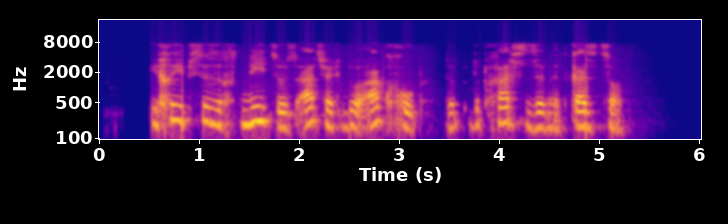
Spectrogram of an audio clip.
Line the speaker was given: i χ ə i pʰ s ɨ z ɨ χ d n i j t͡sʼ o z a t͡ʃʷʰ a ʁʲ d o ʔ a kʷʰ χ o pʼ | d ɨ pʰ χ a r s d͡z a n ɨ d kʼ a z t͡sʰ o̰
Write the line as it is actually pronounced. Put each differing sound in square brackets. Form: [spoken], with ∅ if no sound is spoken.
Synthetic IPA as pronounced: i χ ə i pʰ s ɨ z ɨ χ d n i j t͡sʼ o z a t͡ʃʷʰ a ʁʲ d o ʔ a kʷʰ χ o pʼ | d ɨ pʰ χ a r s d͡z a n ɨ d kʼ a z t͡sʰ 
